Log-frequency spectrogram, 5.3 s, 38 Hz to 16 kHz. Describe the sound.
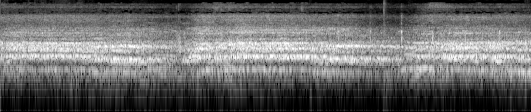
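A tennis crowd roars and cheers on court at Roland-Garros near 1 a.m., after Gilles Simon's five-set win over Carreño Busta in his final tournament there: a loud, unbroken wall of voices throughout.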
